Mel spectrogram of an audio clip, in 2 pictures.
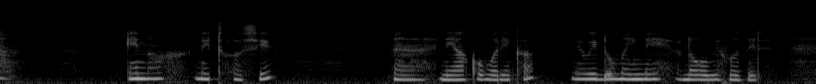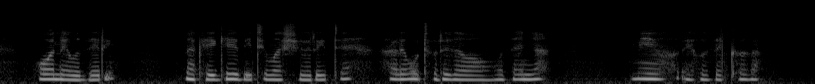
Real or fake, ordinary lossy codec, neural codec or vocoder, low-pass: fake; MP3, 32 kbps; codec, 16 kHz, about 1 kbps, DyCAST, with the encoder's durations; 7.2 kHz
